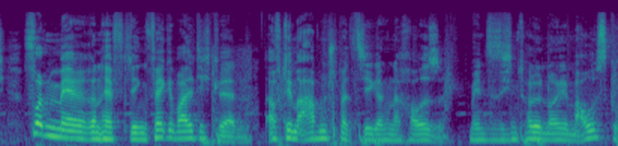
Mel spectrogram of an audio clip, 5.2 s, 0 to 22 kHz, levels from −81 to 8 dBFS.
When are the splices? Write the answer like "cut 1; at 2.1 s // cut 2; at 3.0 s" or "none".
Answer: none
